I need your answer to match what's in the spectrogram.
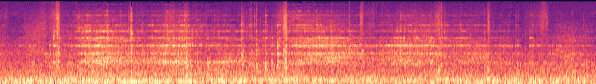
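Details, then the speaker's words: Renault Logan (also Sandero/Lada Largus) front wheel jacked up, out of gear, turned slowly by hand: repeating dry scrape each turn, worn front brake pads rubbing the disc, cause of wheel squeak; fix is pad replacement. "Поддомкратили, сняли с передачи и переворачиваем колесо, и как можно услышать, колодки вовсю терутся об диск. До такого состояния тормозную систему лучше не доводить."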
